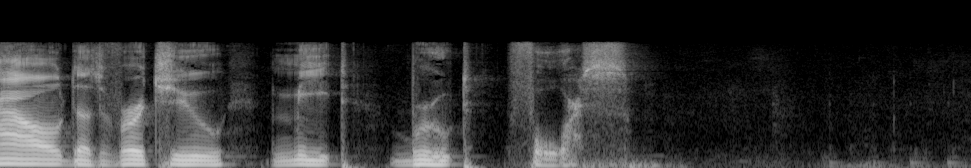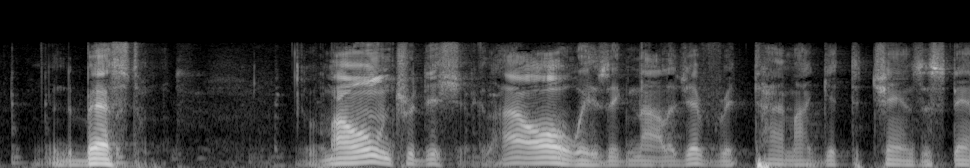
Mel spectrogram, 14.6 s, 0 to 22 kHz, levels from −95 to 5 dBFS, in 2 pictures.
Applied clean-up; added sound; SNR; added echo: none; none; none; none.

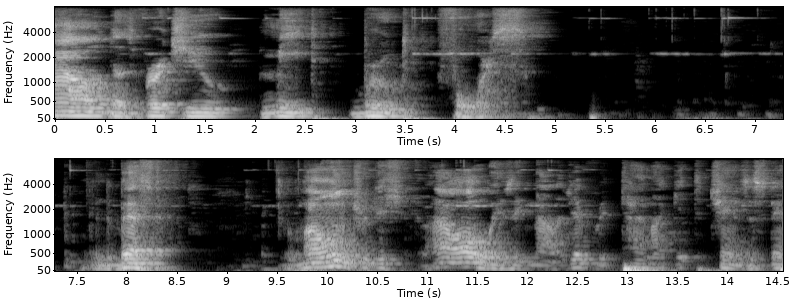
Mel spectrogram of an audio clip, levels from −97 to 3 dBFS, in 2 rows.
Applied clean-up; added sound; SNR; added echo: classical method WPE with log-MMSE.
